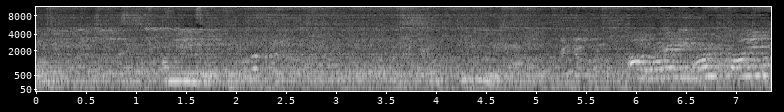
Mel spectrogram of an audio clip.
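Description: A large crowd chatters and shouts in a big echoing gym.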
